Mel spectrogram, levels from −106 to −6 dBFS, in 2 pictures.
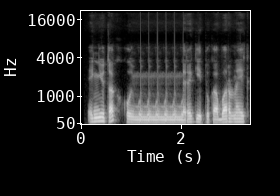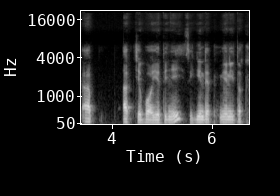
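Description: At 1.20 to 2.05 s, a system hang loop. The frozen system replays one 171 ms buffer five times, a 5.9 Hz stutter. About a second of speech is lost.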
